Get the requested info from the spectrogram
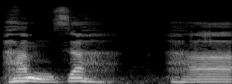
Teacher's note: এই হলকের শুরু থেকে আমরা হামজা এবং হা উচ্চারণ করব হামজাহ হা এই হা টা নরমাল ভাবে পাতলা করে উচ্চারণ করতে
